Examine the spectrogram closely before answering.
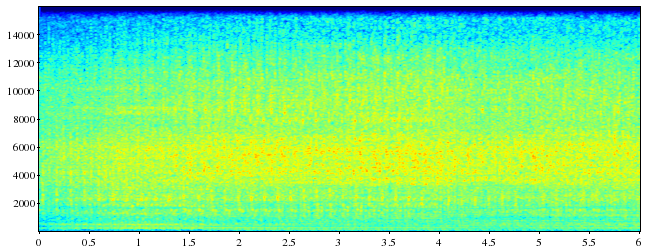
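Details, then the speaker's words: Porsche Cayenne 955 4.5 V8 (250 kW), 311,000 km, started with almost no fuel: loud steady idle with a fast, roughly regular knocking about four a second, clearly audible from outside, and the engine shaking a bit. "You can hear it from here, the knock of the engine is real audible. And yeah, let's sit inside. Yeah, you can hear it knocking."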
